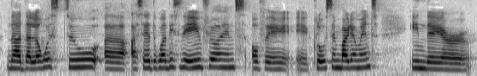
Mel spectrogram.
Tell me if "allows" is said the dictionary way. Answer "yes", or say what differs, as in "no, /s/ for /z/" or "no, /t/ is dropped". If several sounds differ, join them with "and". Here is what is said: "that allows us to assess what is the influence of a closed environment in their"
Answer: no, /z/ is dropped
